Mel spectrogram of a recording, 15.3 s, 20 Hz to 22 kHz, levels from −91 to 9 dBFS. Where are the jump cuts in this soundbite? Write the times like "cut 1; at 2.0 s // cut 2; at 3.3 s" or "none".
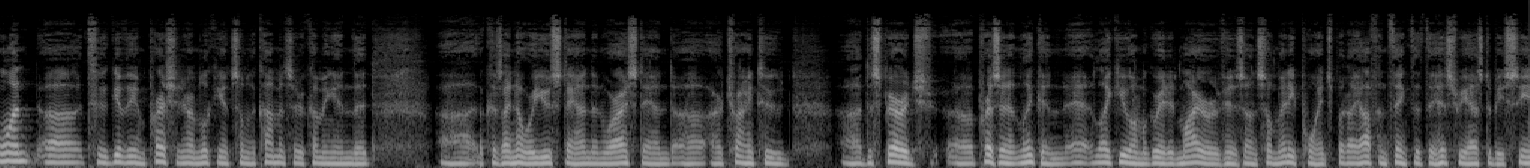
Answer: cut 1; at 4.8 s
